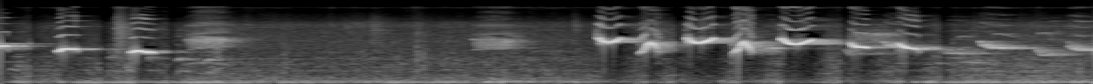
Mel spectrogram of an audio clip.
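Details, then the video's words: Greater green leafbird song used as a prompt for a bird that has stopped singing: loud clear whistled notes with hooked upslurs, sliding descending phrases and short pauses, with a low steady hum underneath. "PANCINGAN CUCAK IJO MACET PARAH"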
